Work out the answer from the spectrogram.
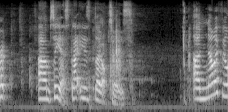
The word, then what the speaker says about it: dioptase: This is dioptase. This is the last one I was asked to pronounce for you.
